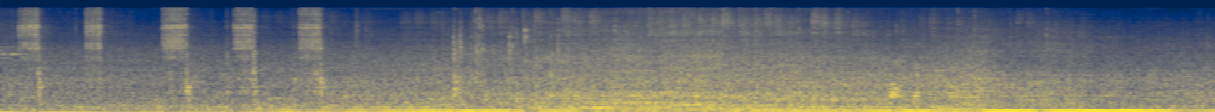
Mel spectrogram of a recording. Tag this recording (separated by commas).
Motor vehicle (road), Vehicle, Speech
